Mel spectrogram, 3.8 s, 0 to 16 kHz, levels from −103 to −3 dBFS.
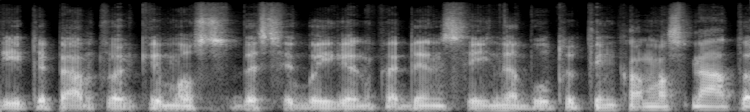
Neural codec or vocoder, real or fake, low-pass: codec, 44.1 kHz, 2.6 kbps, SNAC; fake; 14.4 kHz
